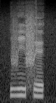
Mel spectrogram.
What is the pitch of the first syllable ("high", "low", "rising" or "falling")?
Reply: high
